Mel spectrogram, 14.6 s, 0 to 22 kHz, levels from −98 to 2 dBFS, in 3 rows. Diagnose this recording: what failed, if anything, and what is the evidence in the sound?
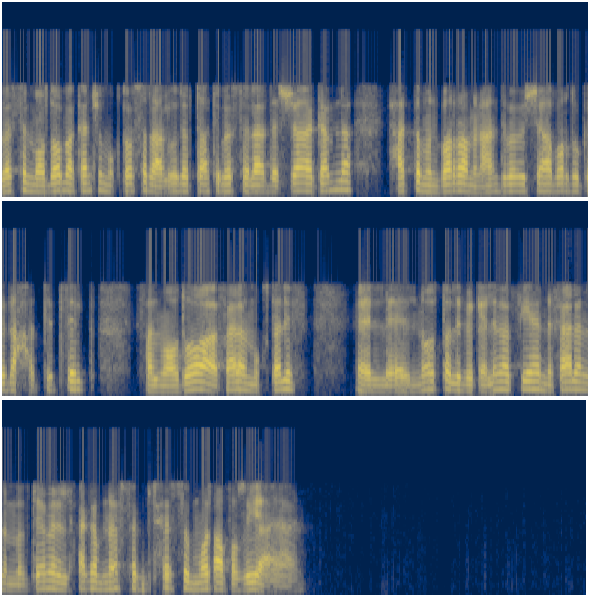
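At the codec stage, the audio went through the iLBC codec. The line is band-limited to roughly 150 Hz to 3.7 kHz, with nothing above that. The coding damage is plainly audible as a rough, slightly synthetic texture on the speech. The artefacts follow the 30 ms frame structure, which points to the 13.33 kbps mode. Each frame's excitation is coded on its own, so the grain never settles into a smooth tone.

At the driver or buffer stage, there is a block size mismatch (padded). The writing stage delivers slightly fewer samples than the 1024-sample block the next stage reads, and the remainder of each block is zero-filled. That leaves a tiny silent gap in every block. It is heard throughout as a low buzz at about 43.1 Hz, the block rate. The inserted silence also stretches the audio to 0.999 times normal speed, with pitch essentially unchanged.

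At the network stage, there are lost iLBC frames. One 30 ms frame was lost from 11.13 to 11.18 s. The decoder covered the gap by repeating the last pitch cycle blended with noise, so the sound briefly holds as a buzzy, breathy vowel. Because iLBC frames do not depend on earlier ones, decoding recovers cleanly right after the gap.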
